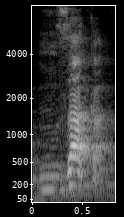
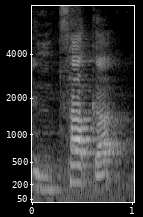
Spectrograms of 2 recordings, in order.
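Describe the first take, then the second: First: The middle consonant is a voiced Z sound. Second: The middle consonant is a voiceless S sound.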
